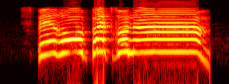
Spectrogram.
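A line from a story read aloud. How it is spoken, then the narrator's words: Yelled. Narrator (French): hurla-t-il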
